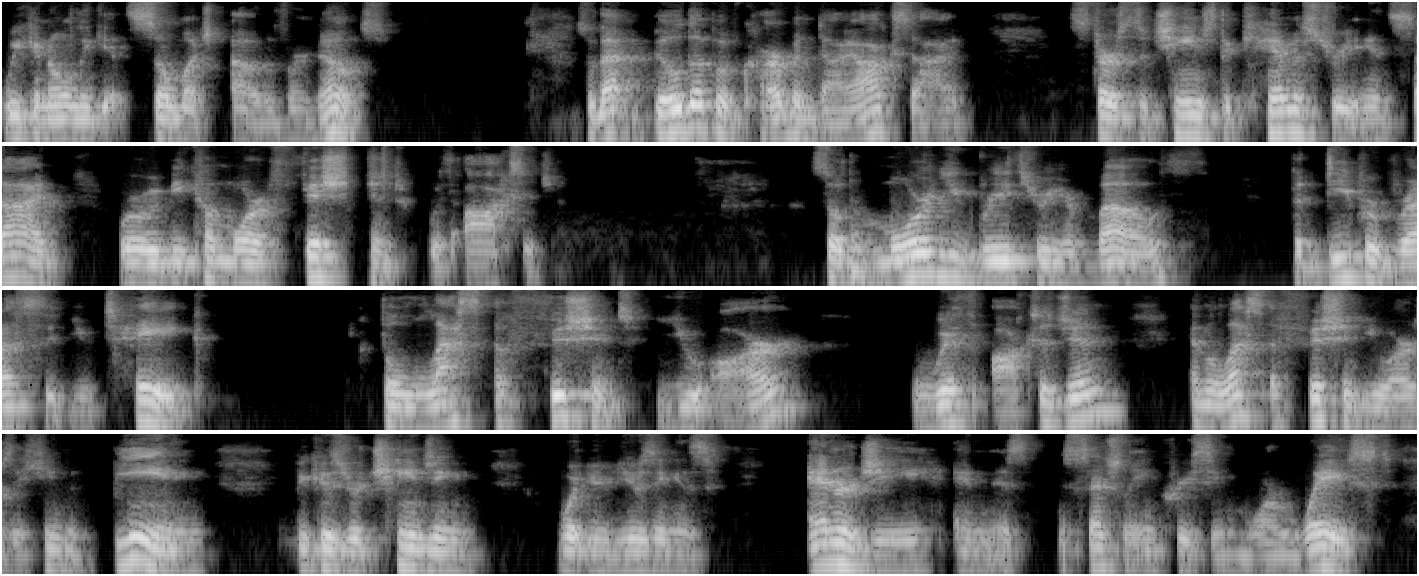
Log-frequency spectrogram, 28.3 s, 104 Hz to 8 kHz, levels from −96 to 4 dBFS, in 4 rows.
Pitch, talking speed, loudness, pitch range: 110 Hz, 155 wpm, -21 LUFS, 100-125 Hz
